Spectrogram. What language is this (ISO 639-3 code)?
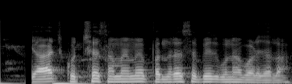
bho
